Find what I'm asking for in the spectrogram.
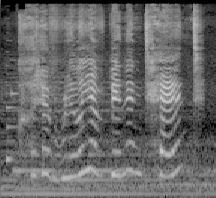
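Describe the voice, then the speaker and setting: Anime game mascot: childlike floating fairy, excitable and inquisitive, squeaky, drawn-out slow delivery, music behind. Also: female voice. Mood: curious, startled. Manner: exclamatory, wide-eyed questioning. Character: tiny childlike floating fairy companion, excitable, curious, cheeky. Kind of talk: anime-style video game voice acting.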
